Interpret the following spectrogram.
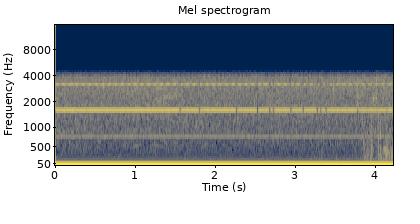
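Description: Steady electronic hiss with a constant high whine from a small onboard camera's microphone circuit. Nothing changes throughout, and no motor is running.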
